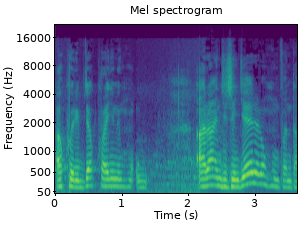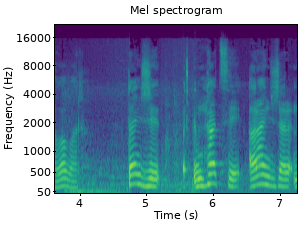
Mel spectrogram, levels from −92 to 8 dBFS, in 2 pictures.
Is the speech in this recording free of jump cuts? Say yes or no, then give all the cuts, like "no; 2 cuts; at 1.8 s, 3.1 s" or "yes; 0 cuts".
yes; 0 cuts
